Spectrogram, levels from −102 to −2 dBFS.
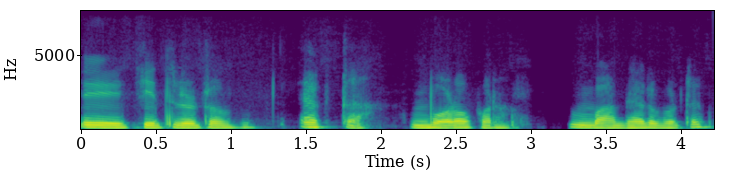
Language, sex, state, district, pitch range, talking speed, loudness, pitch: Bengali, male, West Bengal, Jhargram, 135-145 Hz, 100 wpm, -16 LUFS, 140 Hz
